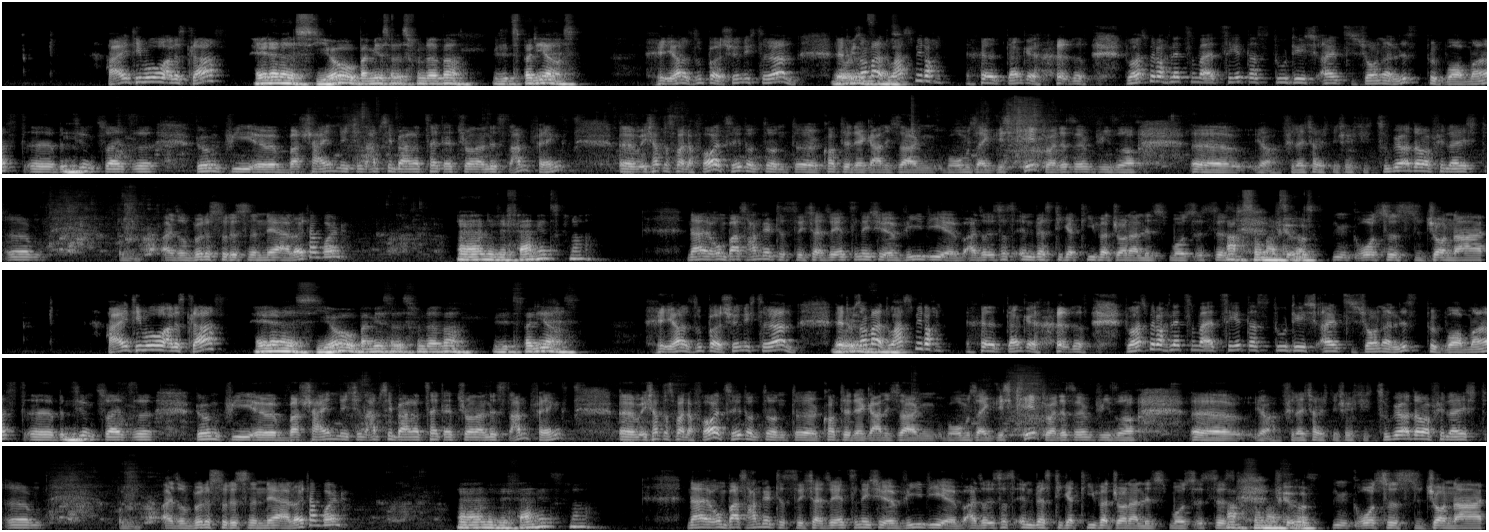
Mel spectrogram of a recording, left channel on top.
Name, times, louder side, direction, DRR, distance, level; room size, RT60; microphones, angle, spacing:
voice 1, 1.0-2.2 6.4-30.6 30.9-33.2 36.2-44.5, right 1 dB, 15° right, 0.7 m, -26 dB
voice 2, 2.5-5.7 8.3-9.0 15.5-15.7 34.2-35.6 41.9-42.8, left 1 dB, 55° left, 1.9 m, -20 dB
sound 1, 15.9-34.1, left 2 dB, 25° left, 4.4 m, -44 dB
10.5 x 10.5 x 2.2 m
head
